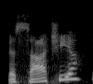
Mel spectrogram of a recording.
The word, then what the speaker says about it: Bisaccia: He took the opportunity, well, they took the formal opportunity to announce Greg Olsen, Paul Gunther, and Rich Bisaccia. Is that the correct pronunciation of that name? – That is. Well done.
